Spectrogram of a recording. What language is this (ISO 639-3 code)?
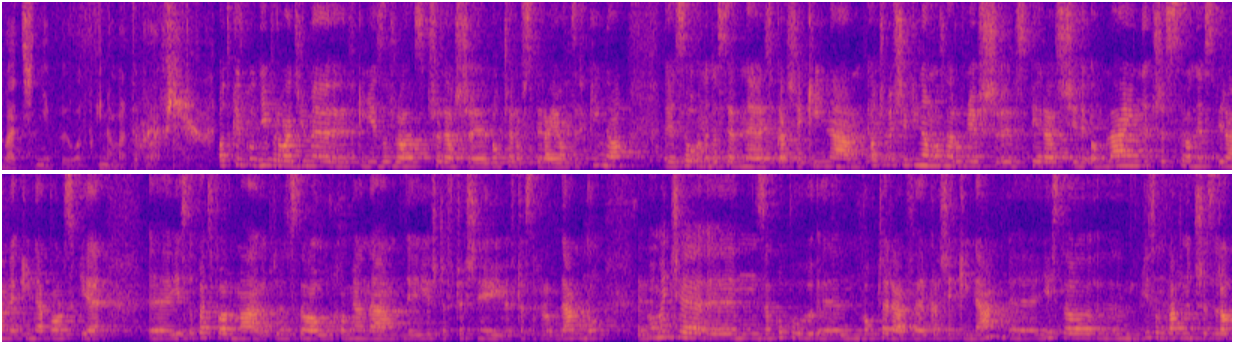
pol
